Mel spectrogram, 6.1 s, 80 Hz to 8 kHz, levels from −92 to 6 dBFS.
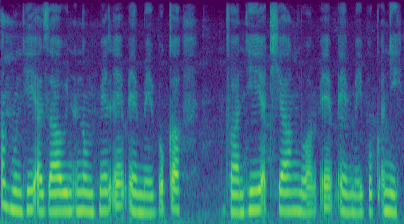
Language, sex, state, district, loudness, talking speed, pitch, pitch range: Mizo, female, Mizoram, Aizawl, -16 LUFS, 235 wpm, 190 Hz, 180-200 Hz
